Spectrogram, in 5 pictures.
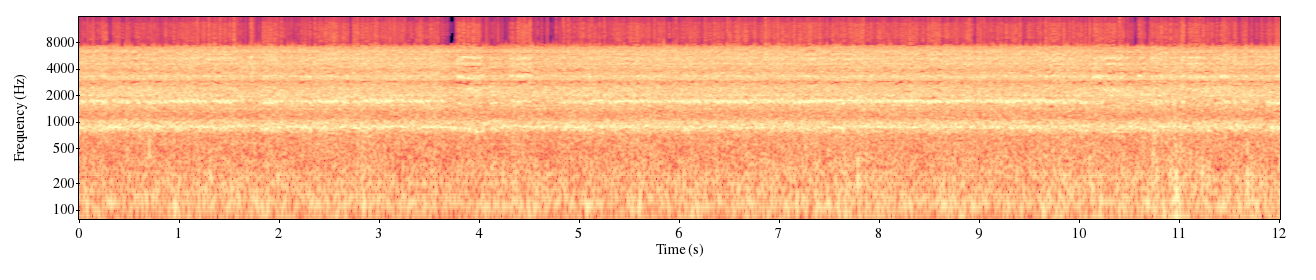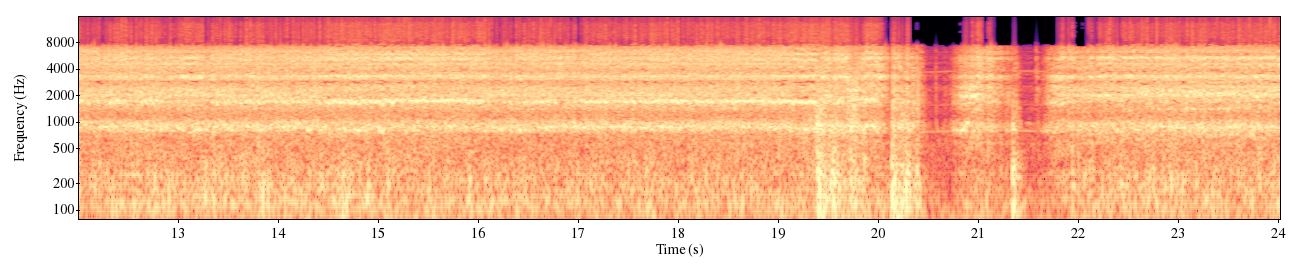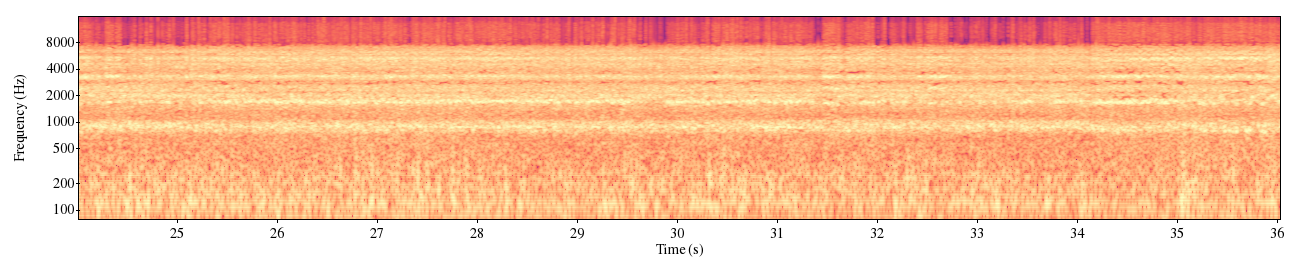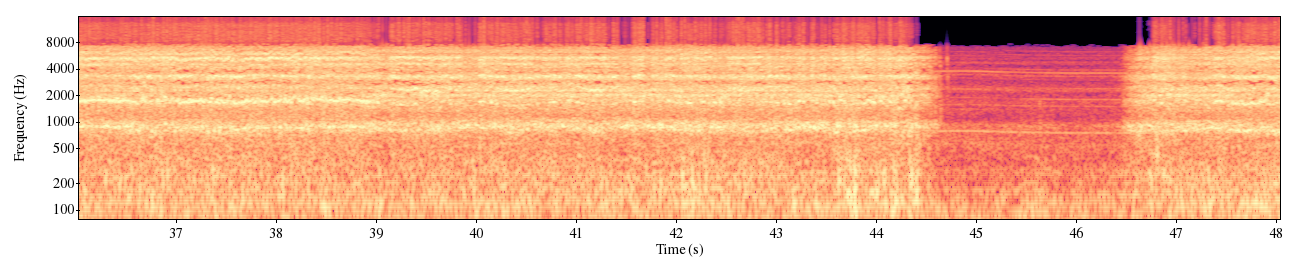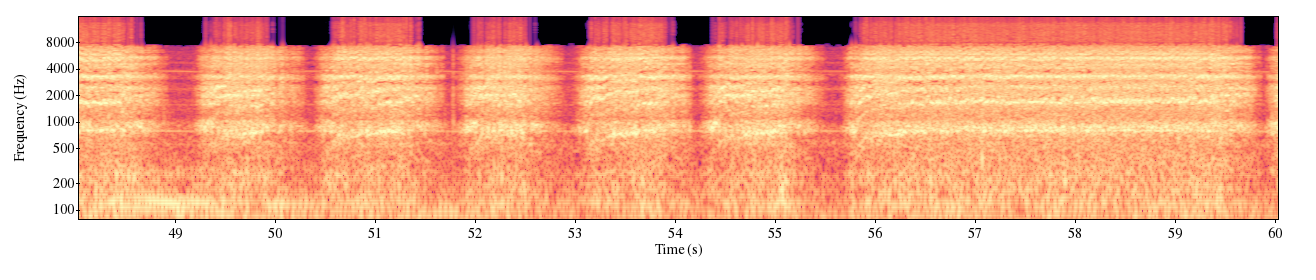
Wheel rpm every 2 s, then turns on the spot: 230, 230, 230, 230, 230, 230, 230, 230, 230, 210, 50, 180, 230, 230, 230, 230, 230, 230, 230, 220, 220, 230, 40, 110, 110, 100, 100, 100, 180, 190.
48-52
